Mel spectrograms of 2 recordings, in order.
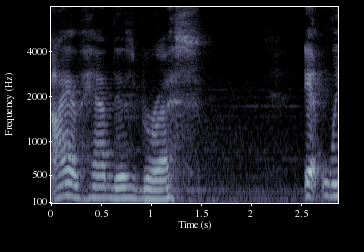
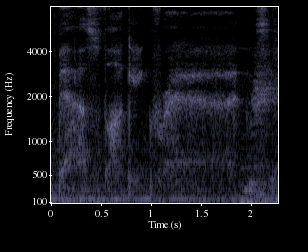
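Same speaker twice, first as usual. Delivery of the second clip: slow, drawn-out whisper; emphatic whisper; 18 dB quieter, much slower than usual. Real, not acted. Telling viewers about a former partner turned best friend, in an emphatic whisper. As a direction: whisper each word for emphasis.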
